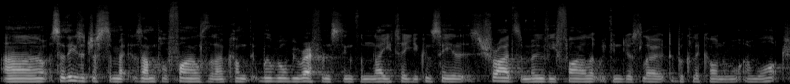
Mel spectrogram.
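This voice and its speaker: A middle-aged English man giving a live demonstration to a club audience, chatty and full of fillers and quick self-corrections. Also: mid-range voice, level tone. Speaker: presenter at a computer club show. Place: exhibition room at a club show.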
